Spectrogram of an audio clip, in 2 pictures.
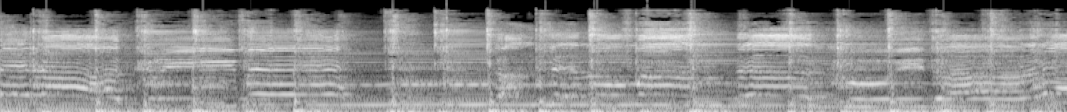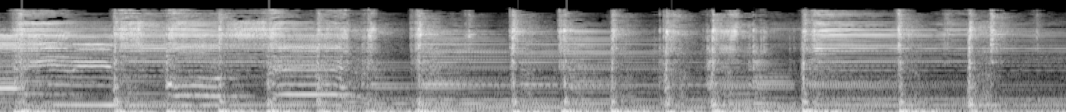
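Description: Live acoustic band playing: two acoustic guitars strummed with a cajón keeping the beat. A male voice sings over them for the first several seconds, then the guitars and cajón carry on alone near the end.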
